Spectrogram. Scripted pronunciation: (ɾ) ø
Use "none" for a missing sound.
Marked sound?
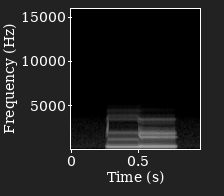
lː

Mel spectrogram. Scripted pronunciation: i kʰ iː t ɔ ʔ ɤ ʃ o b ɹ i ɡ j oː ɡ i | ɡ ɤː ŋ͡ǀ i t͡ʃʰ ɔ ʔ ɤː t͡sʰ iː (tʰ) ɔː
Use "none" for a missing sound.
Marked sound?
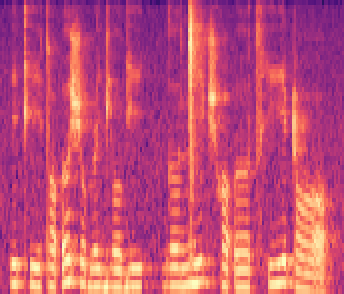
ʈ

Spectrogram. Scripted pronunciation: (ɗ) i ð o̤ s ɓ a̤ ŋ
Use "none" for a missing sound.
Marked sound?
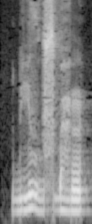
ɓ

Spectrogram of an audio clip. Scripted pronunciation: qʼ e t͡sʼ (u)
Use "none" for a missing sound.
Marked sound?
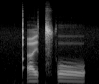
o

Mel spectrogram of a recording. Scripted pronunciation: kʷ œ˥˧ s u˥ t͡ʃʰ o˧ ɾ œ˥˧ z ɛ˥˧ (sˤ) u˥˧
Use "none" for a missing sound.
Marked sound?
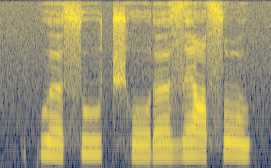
sˤ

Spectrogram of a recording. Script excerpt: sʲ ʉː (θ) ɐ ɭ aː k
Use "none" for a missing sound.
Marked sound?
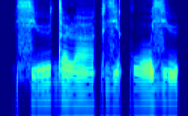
d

